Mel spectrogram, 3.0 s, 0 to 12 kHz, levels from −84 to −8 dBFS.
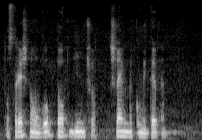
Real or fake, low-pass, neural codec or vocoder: fake; 10.8 kHz; codec, 44.1 kHz, 3.4 kbps, Pupu-Codec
